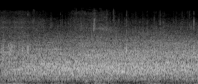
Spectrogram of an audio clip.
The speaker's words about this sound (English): Last tackle. Groans from the crowd, thought that might have been a high one.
